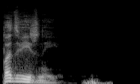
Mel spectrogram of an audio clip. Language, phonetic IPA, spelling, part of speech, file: Russian, [pɐdˈvʲiʐnɨj], подвижный, adjective, Ru-подвижный.ogg
- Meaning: 1. mobile 2. lively, active 3. agile, nimble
